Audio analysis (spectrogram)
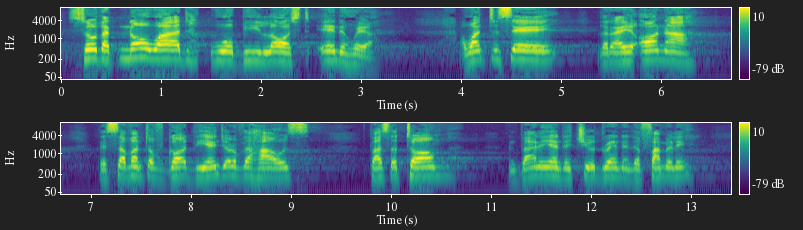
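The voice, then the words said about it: East African accent. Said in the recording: “my East African accent”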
